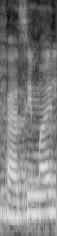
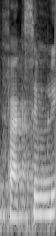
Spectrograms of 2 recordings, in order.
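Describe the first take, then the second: First: The word ends with a 'mile' sound. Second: The word ends with a 'lee' sound. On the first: The speaker calls it wrong. "हम इसे फैसिमाइल नहीं बोल सकते" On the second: The speaker calls it right. "इसका सही pronunciation है"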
